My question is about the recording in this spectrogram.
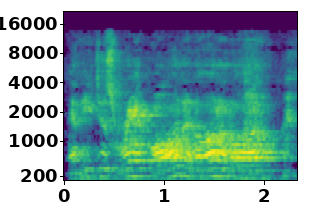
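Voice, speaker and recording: Male lecturer, anecdotal and halting, slightly high voice; distant mic in a reverberant hall with faint hiss. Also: fairly even intonation, dark tone, muffled recording. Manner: anecdotal, chuckles often, halting restarts. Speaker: guest speaker, former radio and TV writer. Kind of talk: storytelling lecture with slides. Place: lodge hall at a live conference.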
